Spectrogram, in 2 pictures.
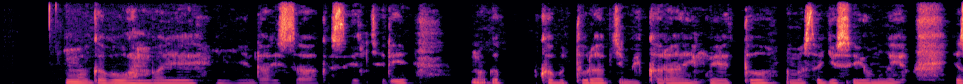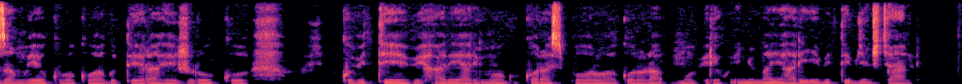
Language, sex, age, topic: Kinyarwanda, male, 25-35, health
